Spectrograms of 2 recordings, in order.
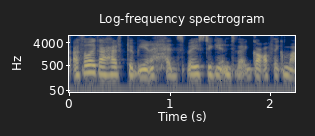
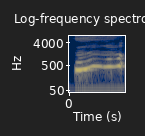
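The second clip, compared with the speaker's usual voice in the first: a sudden high gasping breath; sharp gasp; 11 semitones higher than usual. Retold or imitated. Recounting crying over the book ending, a sharp gasp. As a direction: gasp as the tears hit.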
